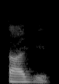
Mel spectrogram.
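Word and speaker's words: त्यागी: word, tagi, which is in Bengali when they say tyagi, they pronounce it as tagi. So he says the essence of Gita in one word, if you want, it is tyagi, that is renounce.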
